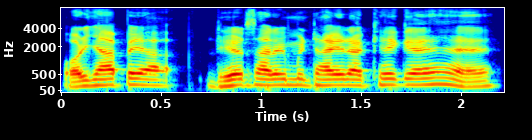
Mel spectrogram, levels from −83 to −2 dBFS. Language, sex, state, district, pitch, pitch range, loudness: Hindi, male, Jharkhand, Garhwa, 165 Hz, 150-170 Hz, -14 LUFS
